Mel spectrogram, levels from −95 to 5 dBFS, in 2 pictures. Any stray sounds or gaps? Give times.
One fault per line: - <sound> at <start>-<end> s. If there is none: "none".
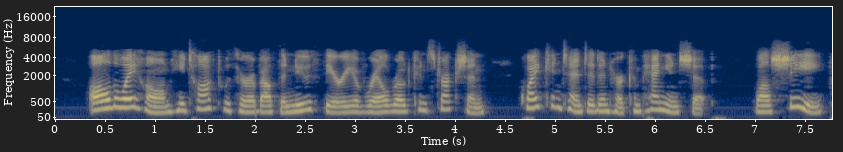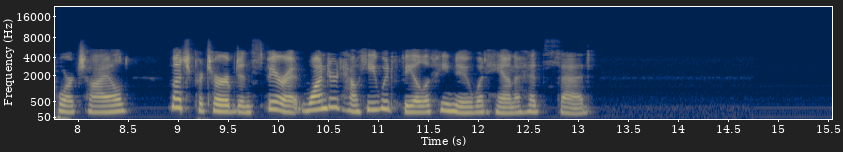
none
